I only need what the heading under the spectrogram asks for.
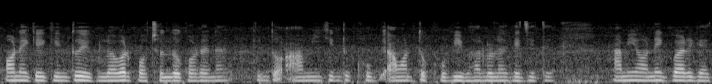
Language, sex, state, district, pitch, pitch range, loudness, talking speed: Bengali, female, West Bengal, North 24 Parganas, 180 Hz, 175-185 Hz, -19 LUFS, 170 wpm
